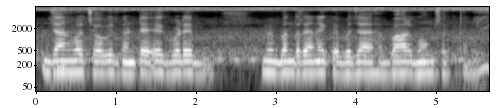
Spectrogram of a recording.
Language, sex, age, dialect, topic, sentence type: Hindi, male, 18-24, Kanauji Braj Bhasha, agriculture, statement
